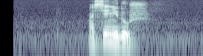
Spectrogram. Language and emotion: Russian, neutral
